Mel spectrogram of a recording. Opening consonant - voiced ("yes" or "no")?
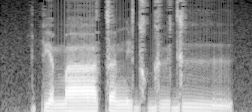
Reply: no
